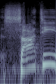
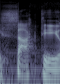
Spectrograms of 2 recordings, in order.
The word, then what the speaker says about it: Sakti: Sati, is that how it's pronounced? Technically, no. Okay, no, correct me. It's fine. Correct me. All right, nerd, tell us how. I know. So I don't correct anyone, but it's technically Sakti, like a sock you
